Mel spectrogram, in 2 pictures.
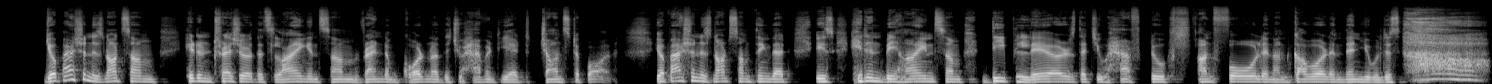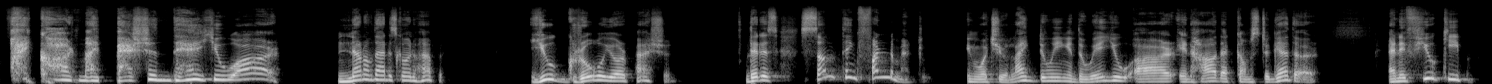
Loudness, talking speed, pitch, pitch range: -17 LUFS, 170 wpm, 130 Hz, 120-165 Hz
